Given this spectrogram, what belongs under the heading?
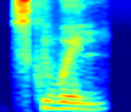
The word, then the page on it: squill: Indian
